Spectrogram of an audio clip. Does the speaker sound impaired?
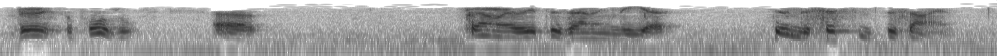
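Yes: stroke affecting throat muscles; first stroke about 3 years ago.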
